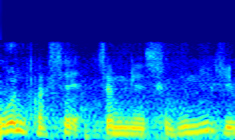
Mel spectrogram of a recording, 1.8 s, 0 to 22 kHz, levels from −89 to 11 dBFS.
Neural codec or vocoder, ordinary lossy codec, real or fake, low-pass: codec, 16 kHz in and 24 kHz out, 0.6 kbps, FireRedTTS-2 codec; none; fake; 7.2 kHz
